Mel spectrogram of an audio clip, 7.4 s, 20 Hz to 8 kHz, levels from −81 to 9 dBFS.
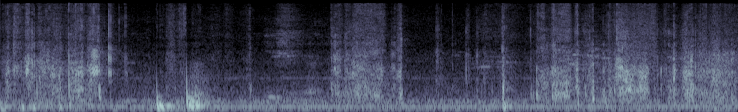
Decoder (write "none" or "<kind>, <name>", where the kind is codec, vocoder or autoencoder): none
